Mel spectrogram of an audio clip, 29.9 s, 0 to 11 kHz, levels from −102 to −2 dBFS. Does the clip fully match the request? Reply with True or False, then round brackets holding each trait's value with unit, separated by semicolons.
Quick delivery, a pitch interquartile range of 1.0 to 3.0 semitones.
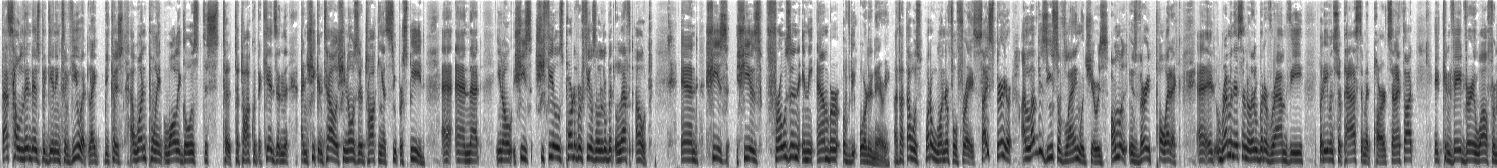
False (220 wpm; 3.6 semitones)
